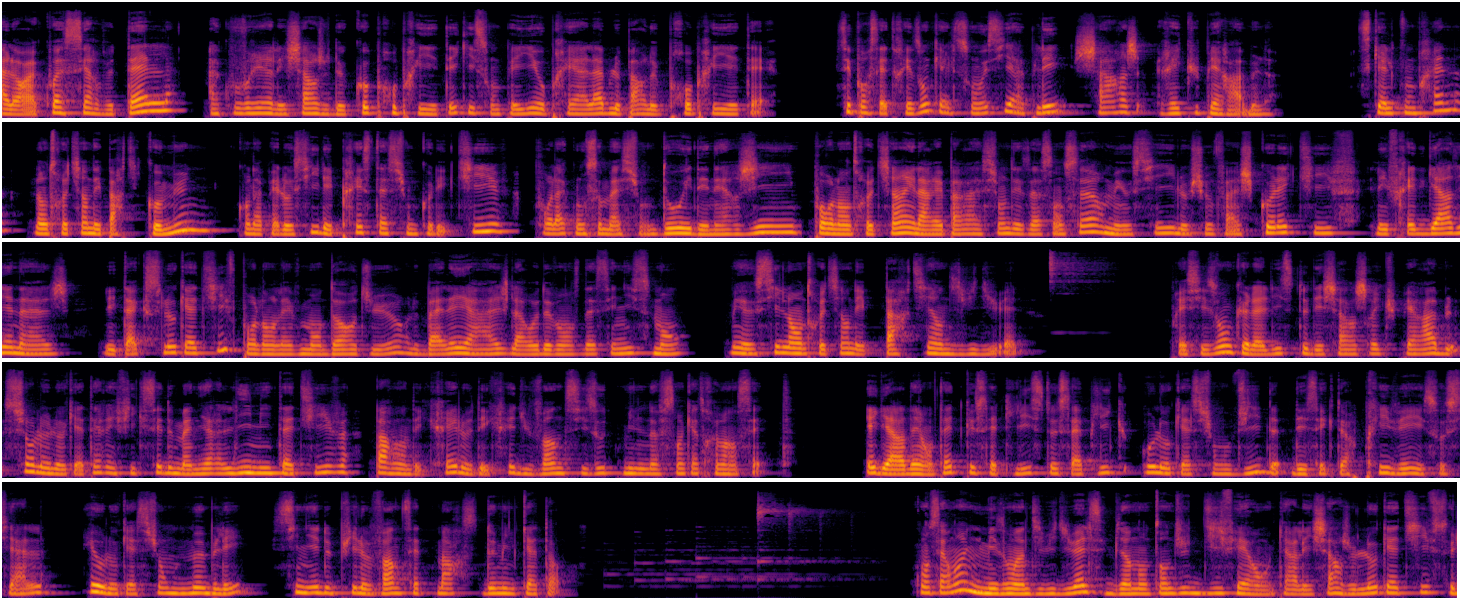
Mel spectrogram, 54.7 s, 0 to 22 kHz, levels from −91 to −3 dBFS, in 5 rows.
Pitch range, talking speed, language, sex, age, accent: 155-195 Hz, 155 wpm, French, female, 20-39, French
